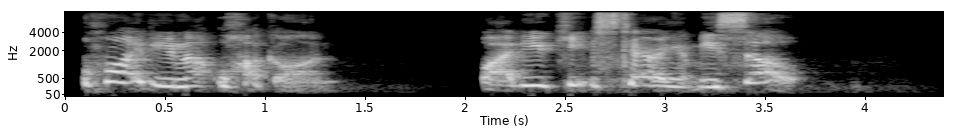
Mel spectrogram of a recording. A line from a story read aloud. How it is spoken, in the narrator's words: sobbed the girl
